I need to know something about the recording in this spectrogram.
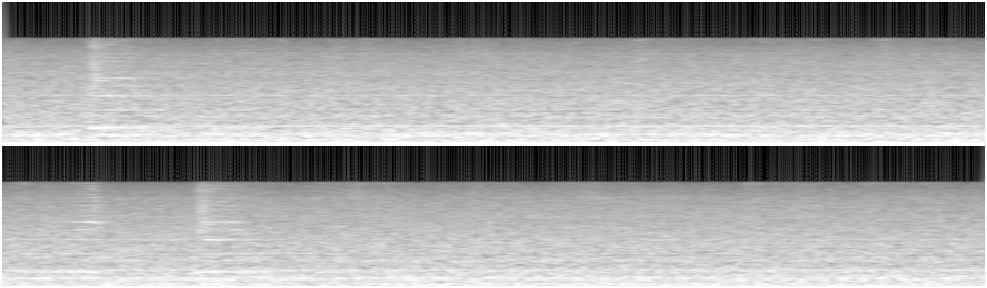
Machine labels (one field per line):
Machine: slide rail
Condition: normal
